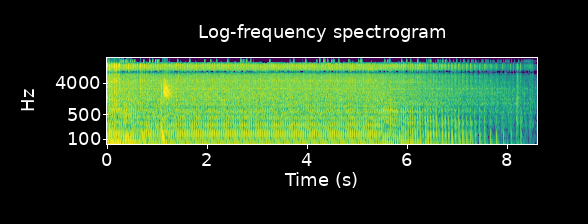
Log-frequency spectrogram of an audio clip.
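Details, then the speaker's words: Snowblower engine started on 110 V AC electric starter after 4 years stored winterized; catches, steady even drone for several seconds, then slow thumping coast-down at shutoff; no carburetor clean needed; normal start and run. "I thought for sure I needed to do a carburetor clean, but I guess not."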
